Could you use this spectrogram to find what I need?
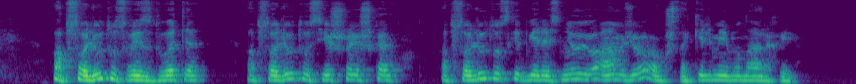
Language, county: Lithuanian, Utena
